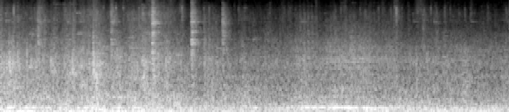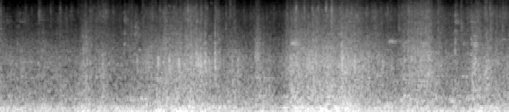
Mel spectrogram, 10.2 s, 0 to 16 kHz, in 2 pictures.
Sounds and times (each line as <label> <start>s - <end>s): Tramway N5, test drive 0.0s - 10.1s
